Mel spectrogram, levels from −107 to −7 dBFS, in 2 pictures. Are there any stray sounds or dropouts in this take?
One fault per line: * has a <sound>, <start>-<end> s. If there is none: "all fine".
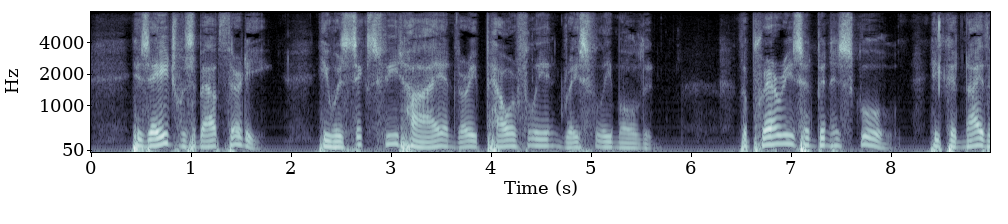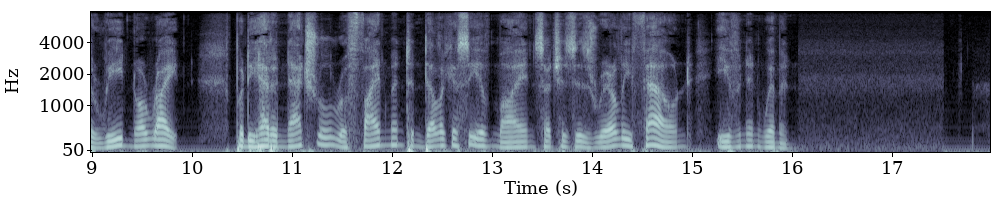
all fine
